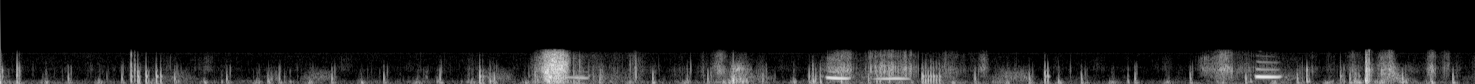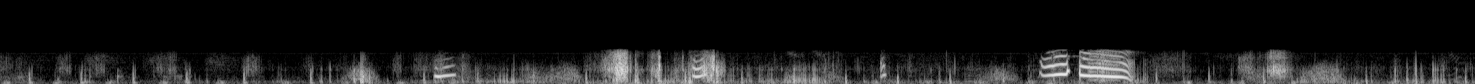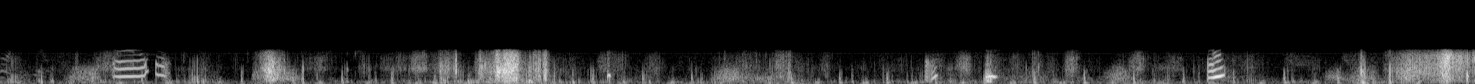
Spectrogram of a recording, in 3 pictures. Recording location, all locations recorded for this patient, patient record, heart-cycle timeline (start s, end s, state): mitral valve (MV)
aortic valve (AV)+mitral valve (MV)
#Age: Child
#Sex: Male
#Height: 85.0 cm
#Weight: 12.1 kg
#Pregnancy status: False
#Murmur: Absent
#Murmur locations: nan
#Most audible location: nan
#Systolic murmur timing: nan
#Systolic murmur shape: nan
#Systolic murmur grading: nan
#Systolic murmur pitch: nan
#Systolic murmur quality: nan
#Diastolic murmur timing: nan
#Diastolic murmur shape: nan
#Diastolic murmur grading: nan
#Diastolic murmur pitch: nan
#Diastolic murmur quality: nan
#Outcome: Abnormal
#Campaign: 2014 screening campaign
0.00	14.16	unannotated
14.16	14.30	diastole
14.30	14.40	S1
14.40	14.52	systole
14.52	14.60	S2
14.60	14.80	diastole
14.80	14.90	S1
14.90	15.02	systole
15.02	15.12	S2
15.12	15.30	diastole
15.30	15.40	S1
15.40	15.56	systole
15.56	15.66	S2
15.66	15.84	diastole
15.84	15.94	S1
15.94	16.08	systole
16.08	16.16	S2
16.16	16.37	diastole
16.37	16.48	S1
16.48	16.62	systole
16.62	16.70	S2
16.70	16.94	diastole
16.94	17.06	S1
17.06	17.18	systole
17.18	17.26	S2
17.26	17.60	diastole
17.60	44.26	unannotated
